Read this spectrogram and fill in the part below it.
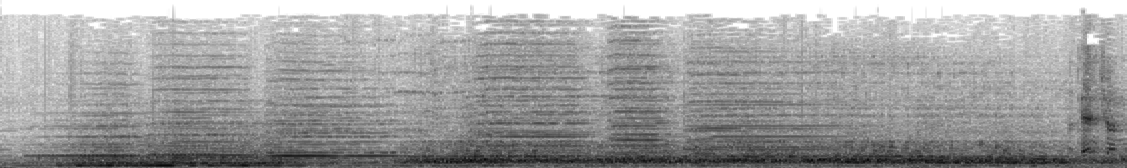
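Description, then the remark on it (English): The engines of many motorboats gathered at Ramsgate at night drone steadily and loudly, a thick low rumble with chugging overtones that holds unbroken for about eleven seconds, sounding all around. “Attention, everyone. Switch off your motors. Nobby, cut the motor.”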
